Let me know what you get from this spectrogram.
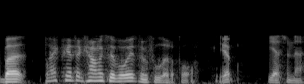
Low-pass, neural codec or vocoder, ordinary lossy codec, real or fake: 7.2 kHz; codec, 16 kHz, 4 kbps, X-Codec, HuBERT features, trained on LibriSpeech; AAC, 16 kbps; fake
